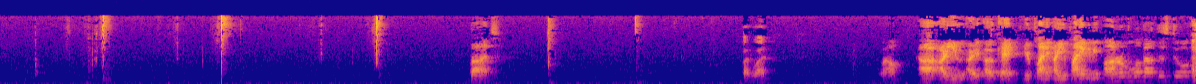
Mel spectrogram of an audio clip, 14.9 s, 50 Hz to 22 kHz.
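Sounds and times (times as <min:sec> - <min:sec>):
playing cards being dealt during a tabletop game: 0:00.4 - 0:03.1, 0:03.8 - 0:04.9
speech: 0:05.9 - 0:06.3, 0:11.8 - 0:14.9.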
